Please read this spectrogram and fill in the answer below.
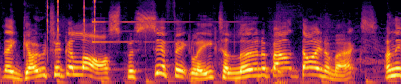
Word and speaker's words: Galar: Actually, Liam, I think you'll find the official pronunciation is the Galar region, not the Galar region. Yeah? Well, I'm from the country the region's based on, and here we call it Galar, so do one.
